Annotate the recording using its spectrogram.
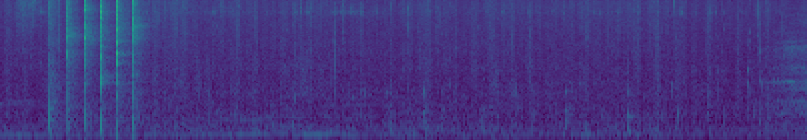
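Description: Flour dredger shaken over a worktop to dust it with flour: a quick run of about seven light taps in the first second and a half, then a low, steady hum under quiet room noise.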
